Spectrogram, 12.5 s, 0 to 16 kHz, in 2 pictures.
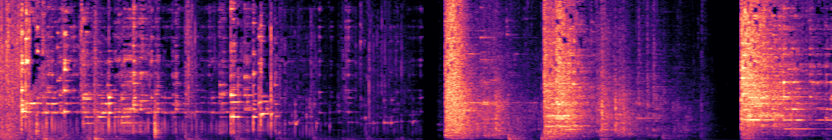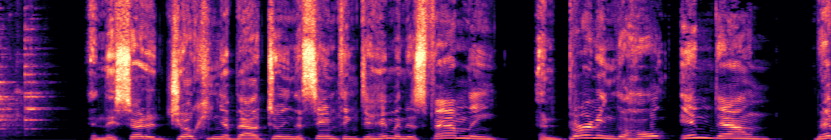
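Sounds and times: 
soldiers smashing tables and chairs in an inn: 0:00.0 - 0:06.6
speech: 0:06.9 - 0:12.4.

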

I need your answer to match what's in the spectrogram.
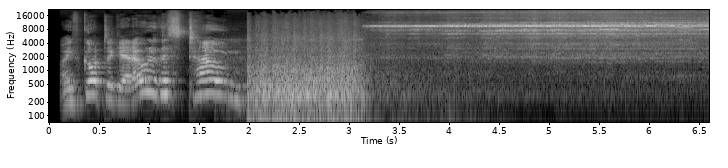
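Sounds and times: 
speech: 0:00.1 - 0:02.6
train wheels high-pitched squeal while slowing: 0:03.2 - 0:06.5.

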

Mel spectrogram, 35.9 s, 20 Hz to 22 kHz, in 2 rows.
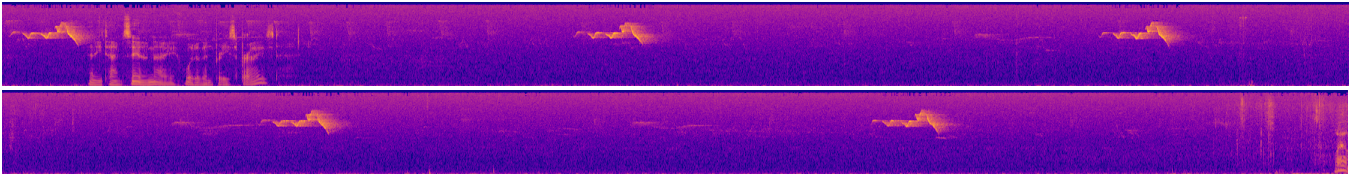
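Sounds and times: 
hooded warbler singing: 0:00.0 - 0:10.1, 0:11.1 - 0:18.8, 0:20.2 - 0:22.9, 0:23.6 - 0:30.9, 0:35.5 - 0:35.9
hiss: 0:00.0 - 0:35.9
speech: 0:01.2 - 0:03.8.

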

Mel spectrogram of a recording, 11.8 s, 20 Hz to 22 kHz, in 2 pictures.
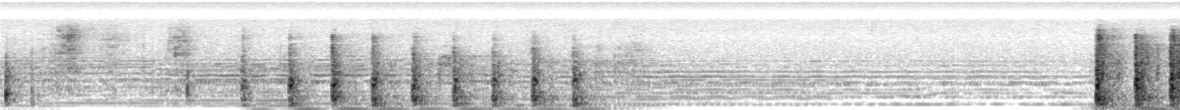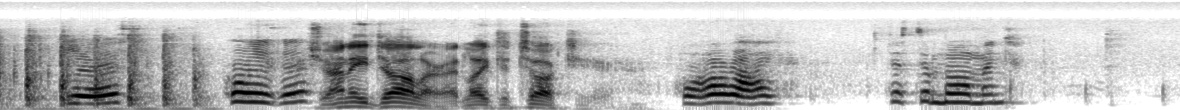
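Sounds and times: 
firm knocks on an apartment door: 0:01.2 - 0:03.2, 0:05.5 - 0:07.2
speech: 0:06.3 - 0:11.1.

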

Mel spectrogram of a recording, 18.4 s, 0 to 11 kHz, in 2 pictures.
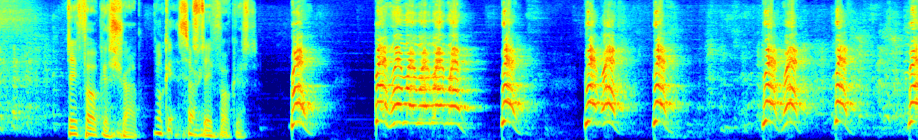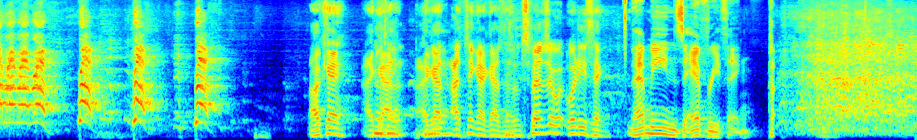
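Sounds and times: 
laughter: 0:00.0 - 0:00.8, 0:05.9 - 0:15.9, 0:16.9 - 0:18.3
speech: 0:00.7 - 0:02.7, 0:12.4 - 0:17.2
person imitating dog barks and yelps: 0:02.9 - 0:07.0, 0:07.6 - 0:11.5.

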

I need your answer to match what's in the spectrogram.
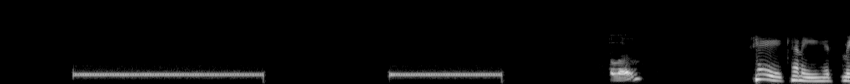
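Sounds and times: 
telephone ringing tone: 0:00.7 - 0:02.7, 0:03.9 - 0:05.1
speech: 0:07.6 - 0:08.4.

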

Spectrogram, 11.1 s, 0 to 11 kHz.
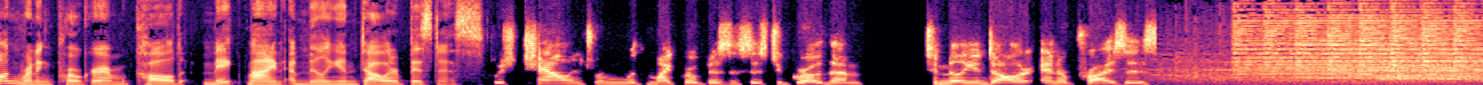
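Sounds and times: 
speech: 0:00.0 - 0:09.4
faint crowd cheering: 0:08.6 - 0:11.1
opening bell ringing at the New York Stock Exchange: 0:08.7 - 0:11.1.

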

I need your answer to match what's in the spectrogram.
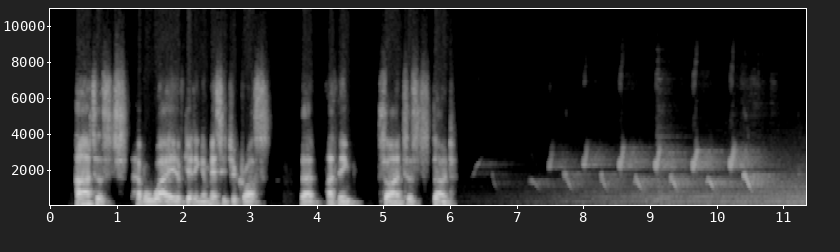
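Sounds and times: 
speech: 0:00.4 - 0:06.1
clear descending whistled bird chirps: 0:06.3 - 0:11.3
recorded songs of locally extinct native birds from speakers in an alley art installation: 0:06.3 - 0:11.3.

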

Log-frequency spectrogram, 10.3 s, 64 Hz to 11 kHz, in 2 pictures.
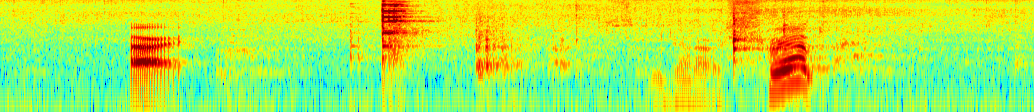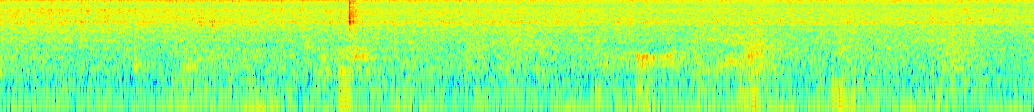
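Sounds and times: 
sauce with half and half sizzling in a pan: 0:00.0 - 0:10.3
utensil scraping and clinking against cookware: 0:01.7 - 0:03.0.

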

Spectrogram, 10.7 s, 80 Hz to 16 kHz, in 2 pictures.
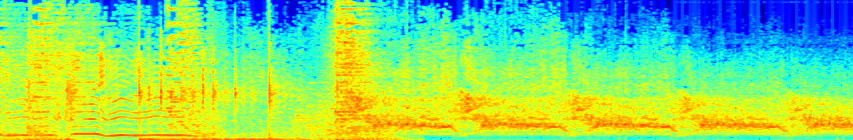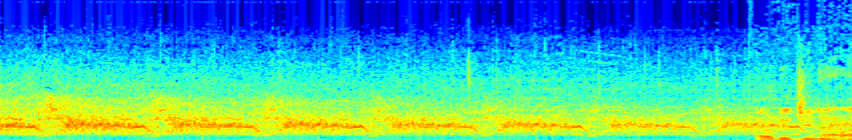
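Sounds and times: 
dense rock song: 0:00.0 - 0:03.6
long loud scream in a song: 0:02.6 - 0:10.6
speech: 0:10.1 - 0:10.6.

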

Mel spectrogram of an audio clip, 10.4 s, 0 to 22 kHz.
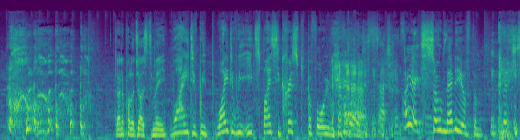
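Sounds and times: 
person coughing: 0:00.1 - 0:02.0
speech: 0:02.3 - 0:10.3
laughter: 0:06.6 - 0:08.3, 0:09.8 - 0:10.3.

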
